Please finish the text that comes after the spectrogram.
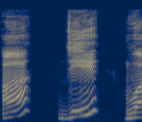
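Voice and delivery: each syllable held long, separated by pauses. Shown as a demonstration. Teacher sounding out a word for reading learners, syllable by syllable. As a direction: sound out each letter slowly, stretching it. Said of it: "एक एक अक्षर का उच्चारण".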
